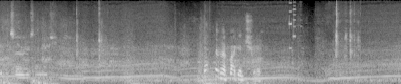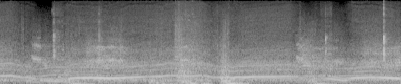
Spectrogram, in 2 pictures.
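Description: A car engine revs up and drops in pitch with each gear change.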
